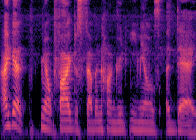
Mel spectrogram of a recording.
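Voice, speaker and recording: A woman speaks with a very deep, low pitch and ordinary pitch variation against a quiet background. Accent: Massachusetts. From Massachusetts. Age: 60s. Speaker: video blogger, patient sharing experience. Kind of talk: personal testimony vlog. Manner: halting, many fillers and repeats.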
